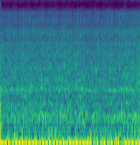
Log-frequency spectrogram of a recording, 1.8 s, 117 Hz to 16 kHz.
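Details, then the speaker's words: 1979 Porsche 924 with timing back to its previous spot: smooth, even low idle with steady pulses, no clicking or ticking; running normally, though the owner later notes it has started smoking. "Yeah, we're back to running normal now, again."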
